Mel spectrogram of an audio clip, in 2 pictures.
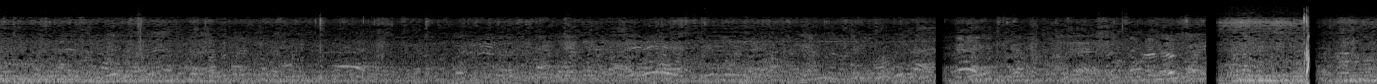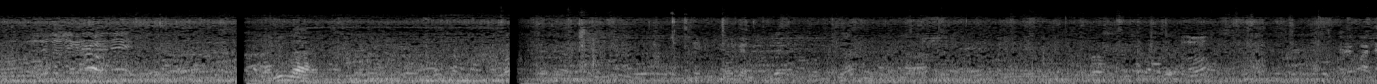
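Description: A crowd of men chatter close by, outdoors.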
